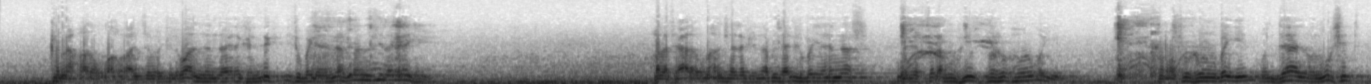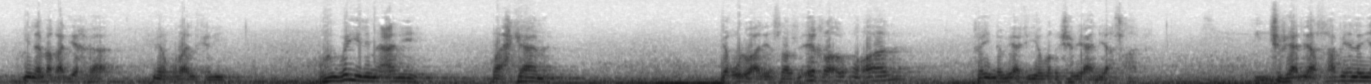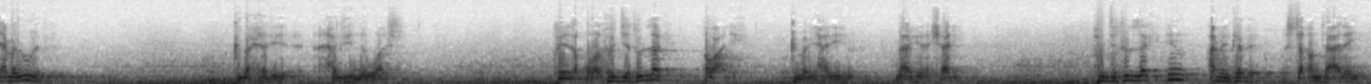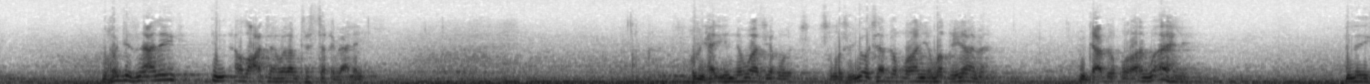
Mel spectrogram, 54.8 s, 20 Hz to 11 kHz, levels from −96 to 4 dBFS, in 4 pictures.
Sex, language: male, Arabic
